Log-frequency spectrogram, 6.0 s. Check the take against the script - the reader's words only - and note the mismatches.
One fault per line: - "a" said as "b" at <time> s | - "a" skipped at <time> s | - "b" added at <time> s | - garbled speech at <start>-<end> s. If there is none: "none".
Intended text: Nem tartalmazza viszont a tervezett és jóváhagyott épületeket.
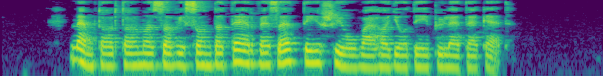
none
